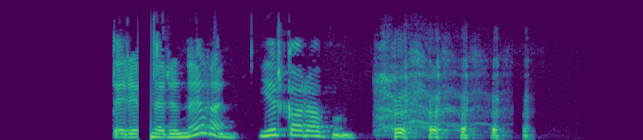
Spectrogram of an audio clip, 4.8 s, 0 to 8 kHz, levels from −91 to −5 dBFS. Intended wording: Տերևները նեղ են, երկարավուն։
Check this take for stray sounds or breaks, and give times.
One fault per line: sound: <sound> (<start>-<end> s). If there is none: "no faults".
sound: dropout (1.0-1.1 s)
sound: laugh (2.8-4.0 s)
